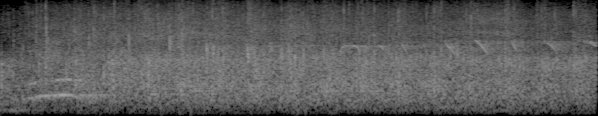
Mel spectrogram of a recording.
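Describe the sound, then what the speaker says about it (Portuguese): Church congregation applauding steadily throughout, a dense, even wash of clapping from many hands with a faint murmur underneath. "Vamos dar um aplauso bem forte a ele"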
